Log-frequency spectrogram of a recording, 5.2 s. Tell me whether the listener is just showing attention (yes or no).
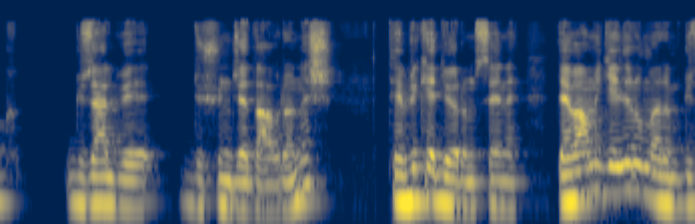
yes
